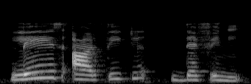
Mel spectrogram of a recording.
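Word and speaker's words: les articles définis: यहाँ पे लिएजो बनेगा क्योंकि जो ले है, जो एस है वो साइलेंट है और जो नेक्स्ट वर्ड है वो वॉवल से स्टार्ट हो रहा है। तो यहाँ पे एस प्रोनाउंस होगा पर इसका साउंड चेंज हो जाएगा और वो हो जाएगा ज।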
